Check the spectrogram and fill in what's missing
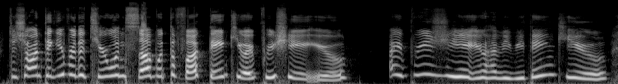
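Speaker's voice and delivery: high, bright excited thank-yous to a subscriber. Real, not acted. Streamer thanks a new subscriber in a high excited voice. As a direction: gush over the new sub.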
